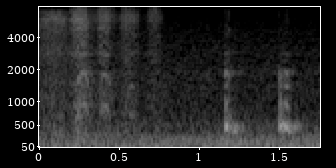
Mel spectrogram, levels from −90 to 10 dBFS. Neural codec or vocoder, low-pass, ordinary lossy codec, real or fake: none; 7.2 kHz; Opus, 16 kbps; real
